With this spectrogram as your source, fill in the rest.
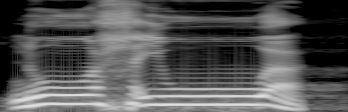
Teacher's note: tanwin bertemu wawu idgham bi gunna masuk pada huruf wawu dan mendengung selama 3 harakat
